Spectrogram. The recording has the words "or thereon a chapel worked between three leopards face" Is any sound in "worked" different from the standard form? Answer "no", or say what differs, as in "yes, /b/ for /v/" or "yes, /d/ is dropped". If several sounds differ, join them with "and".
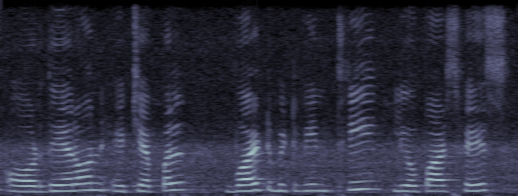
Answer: yes, /k/ is dropped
